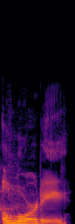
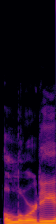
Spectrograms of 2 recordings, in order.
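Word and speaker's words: Elordi: all Lordi he I I pronounced it ordi when I looked him up the first time that is wrong all Lordi I think it is he's so hot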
